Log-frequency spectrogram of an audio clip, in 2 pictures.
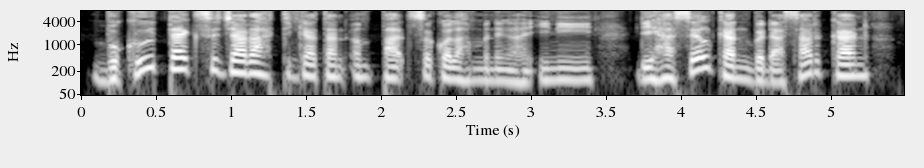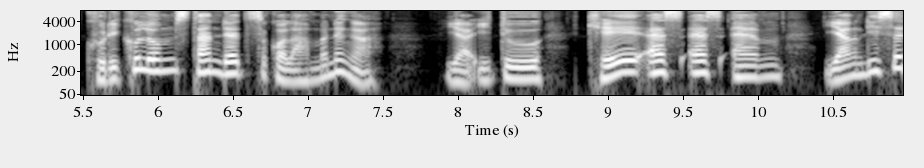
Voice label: Malay M eLearning, malaysian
